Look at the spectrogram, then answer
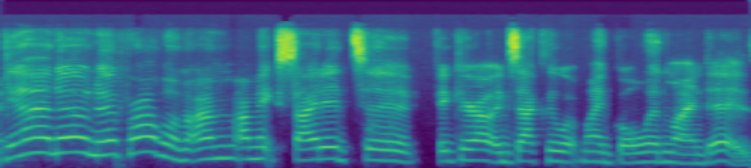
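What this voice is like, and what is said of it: American accent. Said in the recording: “Probably our listeners can tell by now that you've got an American accent.”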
